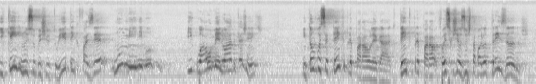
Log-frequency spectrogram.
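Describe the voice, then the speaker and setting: A man with a high-pitched voice speaks at a moderate pace, his pitch swinging very widely. There is noticeable background noise. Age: 60s. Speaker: pastor. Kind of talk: casual chat.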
